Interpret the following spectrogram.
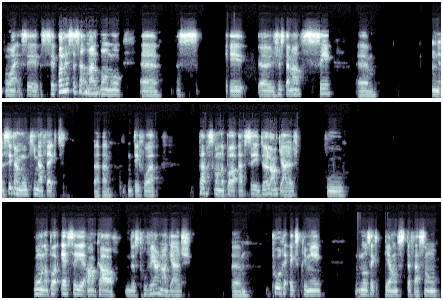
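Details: Adult male who stutters, mild to moderate depending on circumstances and day, with repetitions and blocks; French speech; stuttering.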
